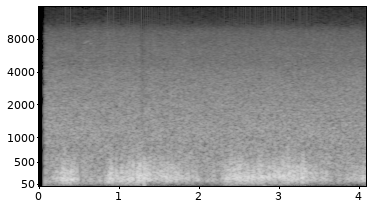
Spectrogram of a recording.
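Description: Gusty wind buffets the microphone in rising and falling surges, with rustling and no animal voice.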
